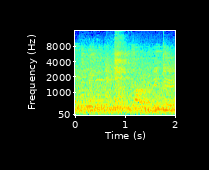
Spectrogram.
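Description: Busy restaurant room noise: a steady rumbling bed of sound with indistinct voices talking over it.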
